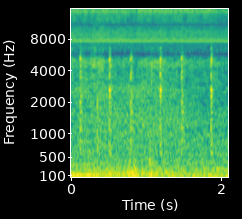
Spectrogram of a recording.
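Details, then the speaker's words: Driving in Central Texas on a 64-degree day; light regular ticking about three a second over low road and engine rumble; owner ruled out the holder and suspects something in the dash; interior rattle, source unconfirmed. "But yeah, I know it's irritating, that clicking noise or whatever it is, because it just dominates the whole video. No, it's not the holder either. It's something in the dash, I think."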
